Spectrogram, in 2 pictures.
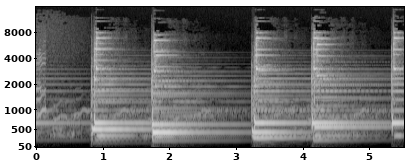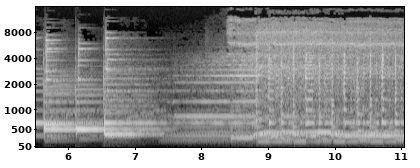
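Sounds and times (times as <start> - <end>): keyboard chords ringing: 0.0 - 11.0
pop music: 7.4 - 11.0.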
